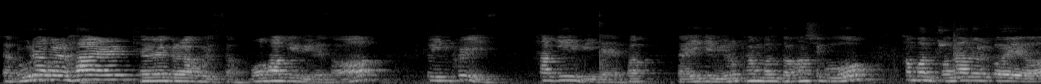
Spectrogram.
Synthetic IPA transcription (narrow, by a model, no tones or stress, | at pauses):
t͡ɕanoɾjʌɡɯɭɦaɭke̞we̞ɡɯɭhaɡois͈ʌmwʌɦaɡiɥiɦe̞sʰʌ | tʰuinkʰɾisʰ | haɡiɥiɦe̞sʰʌt͡ɕaiɡemjoɾʌkʰe̞ɦambʌndoɦaɕʰiɡohambʌnpʌnɦanɯɭk͈ʌe̞jo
